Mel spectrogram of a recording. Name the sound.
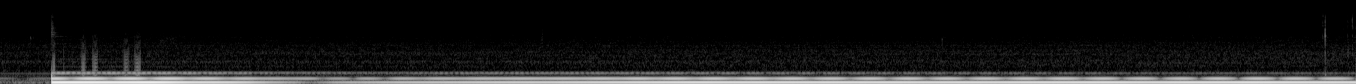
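singing bowl being struck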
